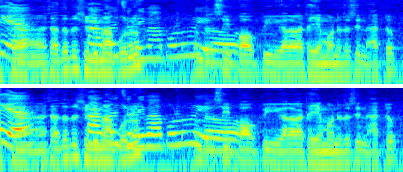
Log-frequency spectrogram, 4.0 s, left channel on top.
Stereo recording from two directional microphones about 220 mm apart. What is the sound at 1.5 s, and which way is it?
Speech, 35° right (ahead or behind).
